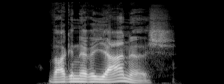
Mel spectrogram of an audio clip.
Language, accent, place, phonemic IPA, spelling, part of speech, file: German, Germany, Berlin, /ˌvaːɡnəʁiˈaːnɪʃ/, wagnerianisch, adjective, De-wagnerianisch.ogg
- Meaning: Wagnerian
